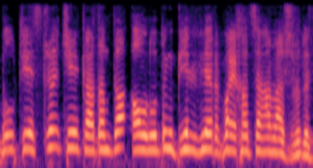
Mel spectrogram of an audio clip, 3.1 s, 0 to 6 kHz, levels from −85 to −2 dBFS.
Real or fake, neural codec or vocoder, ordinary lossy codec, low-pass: fake; codec, 16 kHz in and 24 kHz out, 0.6 kbps, FireRedTTS-2 codec; MP3, 48 kbps; 5.4 kHz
